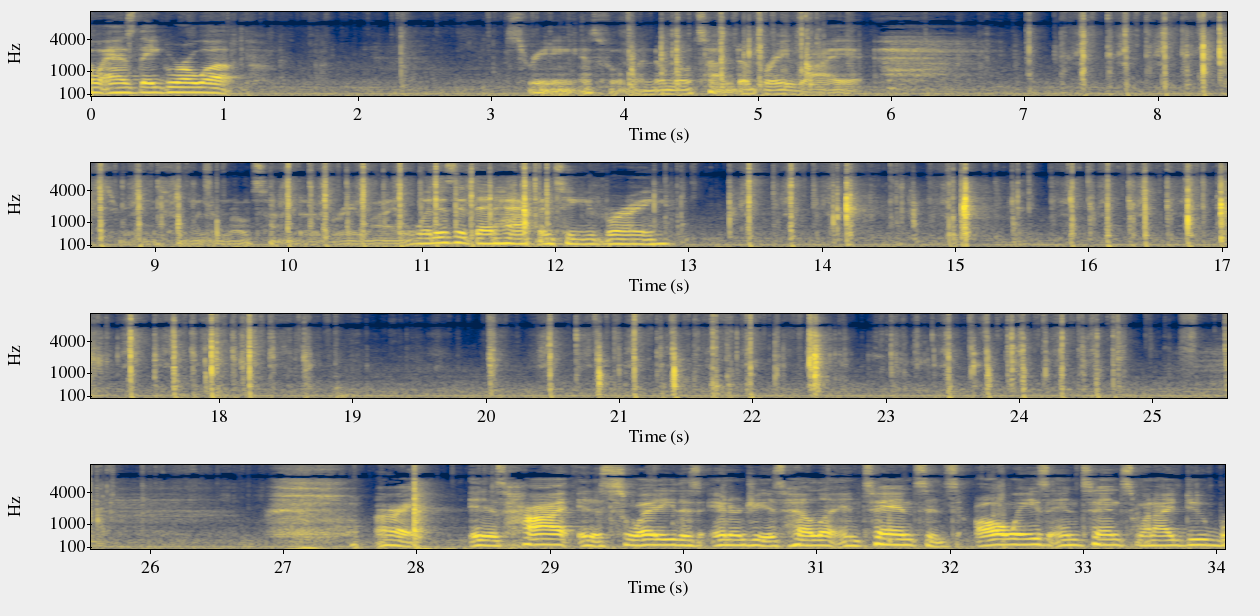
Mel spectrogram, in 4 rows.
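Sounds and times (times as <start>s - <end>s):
cards shuffling: 3.8s - 5.7s, 7.0s - 25.8s.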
